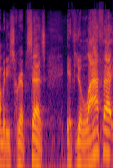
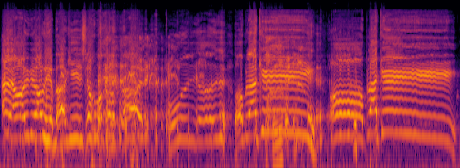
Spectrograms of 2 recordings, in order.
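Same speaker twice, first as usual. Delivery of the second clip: high, wailing rock-singer parody; 11 semitones higher, much slower than usual. Acted. Hamming up the [name] joke after the comparison, high wailing impression. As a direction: wail it out high, vowels stretched. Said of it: "He makes you sound like [name]".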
